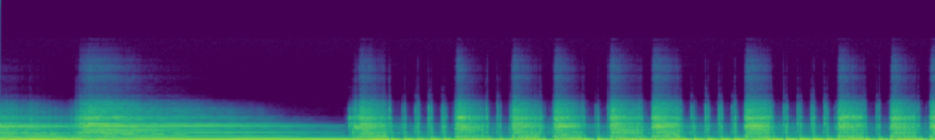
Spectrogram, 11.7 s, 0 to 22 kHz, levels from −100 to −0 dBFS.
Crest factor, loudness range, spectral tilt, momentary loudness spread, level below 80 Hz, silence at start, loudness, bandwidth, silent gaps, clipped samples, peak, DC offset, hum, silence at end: 12 dB; 1 LU; -7 dB/octave; 3 LU; -48 dBFS; 0 s; -19 LUFS; 6.8 kHz; none; under 0.1%; -6 dBFS; under 0.1%; none; 0 s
